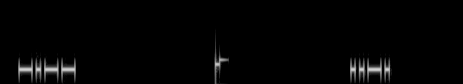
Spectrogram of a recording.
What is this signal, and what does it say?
Morse code, heard as a keyed tone, about 27 wpm, 700 Hz. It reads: Y F
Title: Single Letters - Phonetic Pronunciation 28wpm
